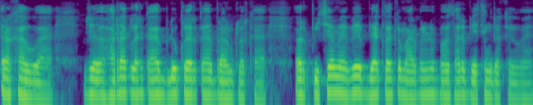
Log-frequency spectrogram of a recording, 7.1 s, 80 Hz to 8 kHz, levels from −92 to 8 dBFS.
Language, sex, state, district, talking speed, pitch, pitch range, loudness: Hindi, male, Jharkhand, Palamu, 255 wpm, 125 Hz, 115-130 Hz, -17 LUFS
